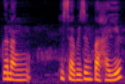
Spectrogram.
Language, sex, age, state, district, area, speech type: Bodo, female, 45-60, Assam, Udalguri, rural, spontaneous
